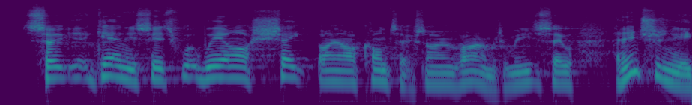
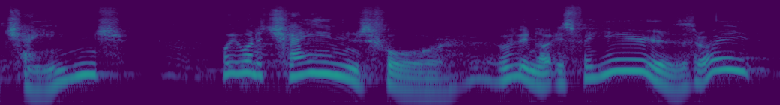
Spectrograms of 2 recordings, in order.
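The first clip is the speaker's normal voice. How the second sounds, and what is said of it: Put-on West Country accent. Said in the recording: “I'm slipping to West Country accent there”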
